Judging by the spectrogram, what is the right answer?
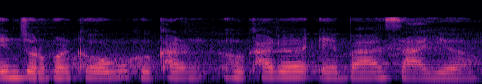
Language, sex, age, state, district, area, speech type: Bodo, female, 18-30, Assam, Chirang, urban, spontaneous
